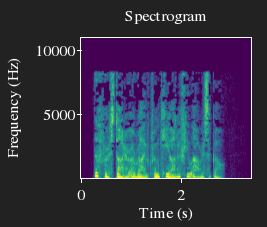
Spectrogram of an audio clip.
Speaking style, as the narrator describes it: she whispered back

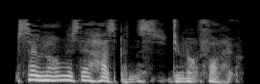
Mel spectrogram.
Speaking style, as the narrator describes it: Jetta murmured

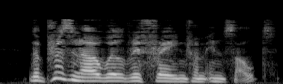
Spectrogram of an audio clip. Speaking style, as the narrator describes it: Justice Conant said coldly

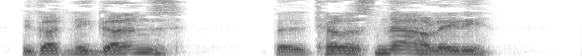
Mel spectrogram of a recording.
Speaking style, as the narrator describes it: one yelled

